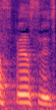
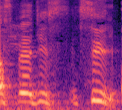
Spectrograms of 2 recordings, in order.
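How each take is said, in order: First: Said in the usual way. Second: species stretched out very slowly; slow dictation of species; drawn-out drilling. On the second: Shown as a demonstration. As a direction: say species slowly, sound by sound, for the class. Drilling the English term for class.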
